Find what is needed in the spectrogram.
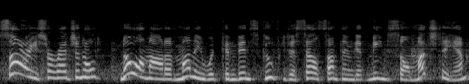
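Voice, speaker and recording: A female-sounding, put-on character voice speaks at a high pitch and a very fast pace. Background noise is clear. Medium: read story.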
